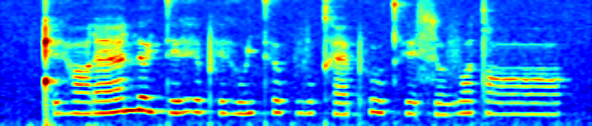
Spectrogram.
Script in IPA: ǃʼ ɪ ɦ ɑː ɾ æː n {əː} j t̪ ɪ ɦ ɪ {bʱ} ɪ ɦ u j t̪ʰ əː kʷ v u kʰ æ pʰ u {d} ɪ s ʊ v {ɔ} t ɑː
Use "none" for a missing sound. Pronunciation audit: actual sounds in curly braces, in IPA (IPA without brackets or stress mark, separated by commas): əː, pʰ, t̪ʰ, ɔ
